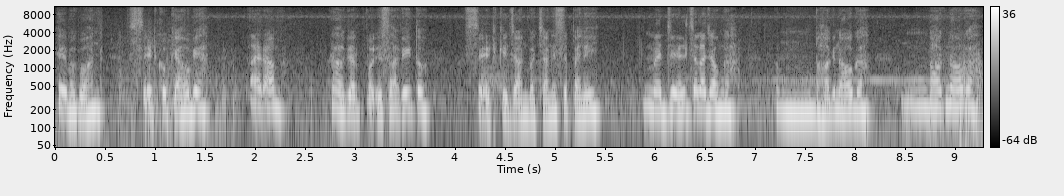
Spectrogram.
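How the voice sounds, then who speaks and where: A man voicing a panicky chauffeur in an animated story, talking in a frantic way. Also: high-pitched, normal speed, slight background noise, voice pushed up. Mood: panicked. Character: panicky male chauffeur fleeing an accident.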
